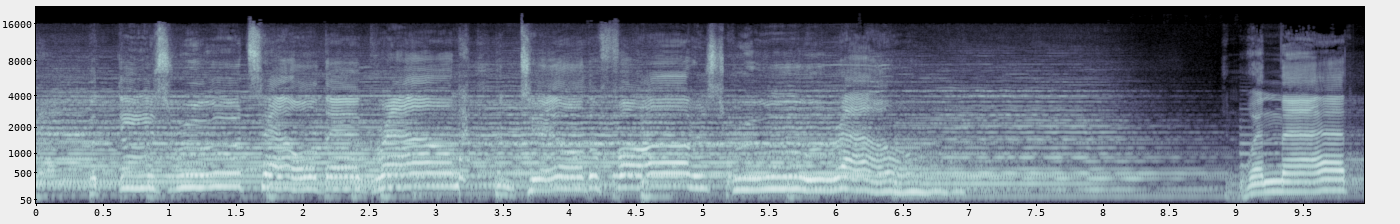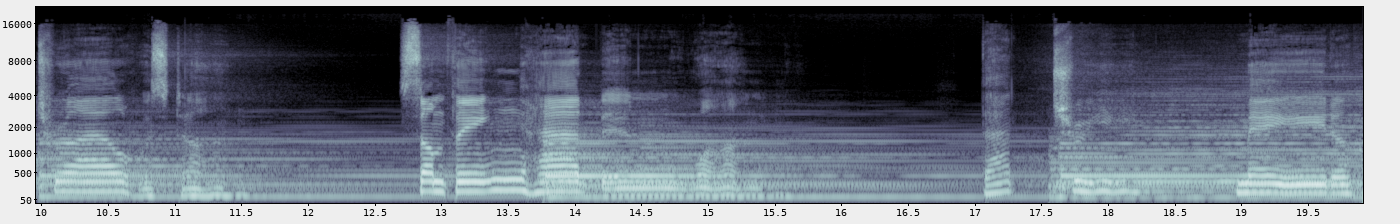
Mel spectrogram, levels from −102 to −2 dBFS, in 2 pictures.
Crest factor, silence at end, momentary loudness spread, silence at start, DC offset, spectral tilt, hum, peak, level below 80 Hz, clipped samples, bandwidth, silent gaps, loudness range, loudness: 16 dB; 0 s; 20 LU; 0 s; under 0.1%; -4.5 dB/octave; none; -2 dBFS; -46 dBFS; under 0.1%; 17 kHz; none; 10 LU; -17 LUFS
